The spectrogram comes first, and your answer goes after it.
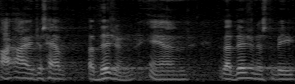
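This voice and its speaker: Over noticeable background noise and audible room echo, a man speaks at a moderate pace and medium pitch with fairly even intonation. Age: 70s. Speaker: real estate broker. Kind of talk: on-stage interview. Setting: conference stage with audience. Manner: halting.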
